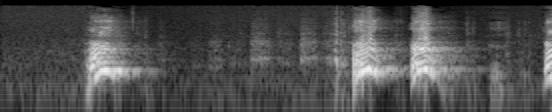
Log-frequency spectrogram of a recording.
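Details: English Springer Spaniel letting out loud, sharp barks with a ringing tonal edge, one followed by a short pause, then two more in close succession and another starting at the very end.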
